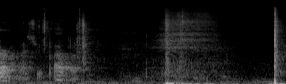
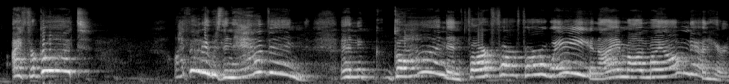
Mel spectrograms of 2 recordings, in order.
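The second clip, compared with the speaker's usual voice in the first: high, loud and laughing at himself; laughing mock dismay; 8 semitones higher, 6 dB louder than usual. Preacher mocking his own forgetfulness, laughing high and loud. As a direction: laugh through a mock lament about being left alone.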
